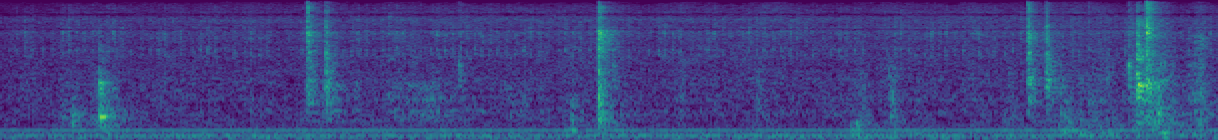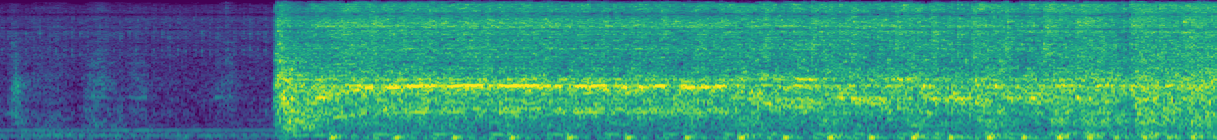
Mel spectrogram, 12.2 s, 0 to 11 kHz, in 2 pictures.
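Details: 1994 Cub Cadet HDS2135 riding mower bought at auction, given fresh fuel and oil: a few clicks, then it starts easily and settles into a steady, even run with no knocks or misses. Running normally.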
